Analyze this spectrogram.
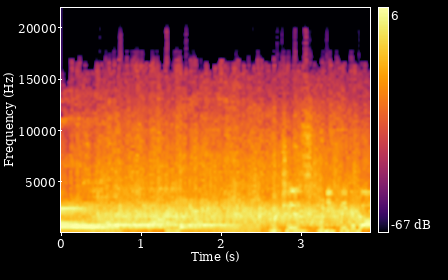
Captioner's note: audience claps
